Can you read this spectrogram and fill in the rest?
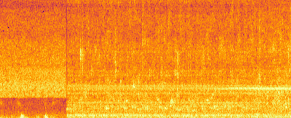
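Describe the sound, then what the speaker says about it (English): A sump pump cavitates while pumping water out of a wooden ketch, a steady gushing, churning water rush after two brief knocks at the start, continuous and close. "Right now you can see the sump pump hose bouncing back and forth, which means it's cavitating."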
